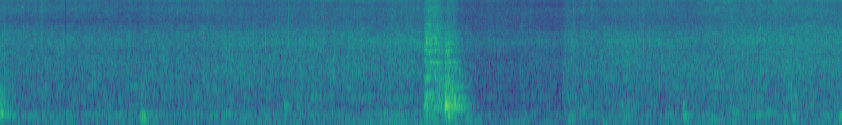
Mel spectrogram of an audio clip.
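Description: Seedless tomatoes frying with vegetables for ragi khichdi, a steady soft sizzle with one brief louder burst of stirring or scraping partway through.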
